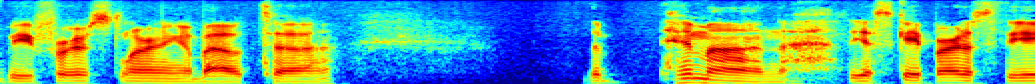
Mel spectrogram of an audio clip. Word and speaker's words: Himon: I'm glad you pronounced it like that instead of Hyman.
